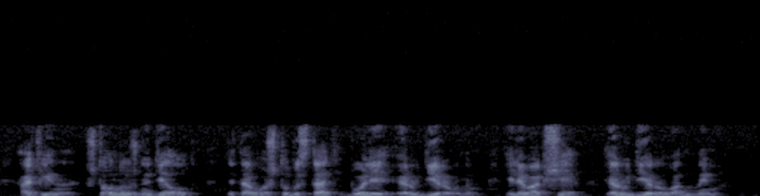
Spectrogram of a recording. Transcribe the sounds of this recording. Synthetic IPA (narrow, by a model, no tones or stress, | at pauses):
ɐfʲinəʂt̪onuʐnədʲe̞lˠətʲ | d̪lʲət̪ɐvo̞ʂt̪o̞bɨst̪atʲbo̞lʲɪjəʔɪɾʊdʲiɾəvənːɨm | ilʲɪvɐpɕːeɪɾʊdʲiɾəvənːɨm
